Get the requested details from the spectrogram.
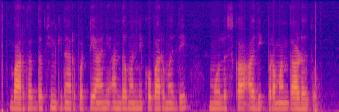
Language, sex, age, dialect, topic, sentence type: Marathi, male, 25-30, Standard Marathi, agriculture, statement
